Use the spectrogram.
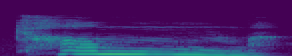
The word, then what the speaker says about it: come: in, am, two, The E is silent, boys and girls. We stop at the end and we stretch this O. Come.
